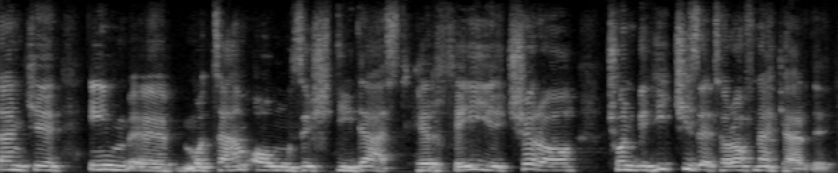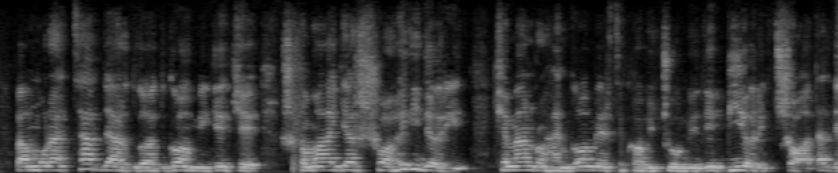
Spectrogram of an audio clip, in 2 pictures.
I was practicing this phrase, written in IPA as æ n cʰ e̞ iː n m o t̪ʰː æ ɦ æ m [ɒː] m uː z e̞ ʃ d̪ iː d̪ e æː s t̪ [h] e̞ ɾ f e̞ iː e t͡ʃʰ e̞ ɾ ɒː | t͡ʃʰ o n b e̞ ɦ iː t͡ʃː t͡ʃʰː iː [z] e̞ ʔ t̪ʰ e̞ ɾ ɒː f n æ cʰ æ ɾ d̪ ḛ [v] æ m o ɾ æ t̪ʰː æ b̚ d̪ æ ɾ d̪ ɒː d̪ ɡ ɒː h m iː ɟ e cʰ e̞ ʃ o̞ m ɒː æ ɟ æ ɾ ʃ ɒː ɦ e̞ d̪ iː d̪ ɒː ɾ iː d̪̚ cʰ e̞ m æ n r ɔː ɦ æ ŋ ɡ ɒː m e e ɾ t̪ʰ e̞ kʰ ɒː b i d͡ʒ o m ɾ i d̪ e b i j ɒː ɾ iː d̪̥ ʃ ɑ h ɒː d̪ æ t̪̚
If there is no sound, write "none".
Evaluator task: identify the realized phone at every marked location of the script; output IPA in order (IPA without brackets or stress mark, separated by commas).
ɒː, h, z, v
